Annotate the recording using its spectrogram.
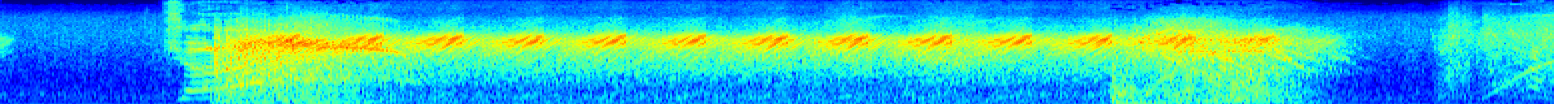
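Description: A pulsing energy charge roars and crackles loudly.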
